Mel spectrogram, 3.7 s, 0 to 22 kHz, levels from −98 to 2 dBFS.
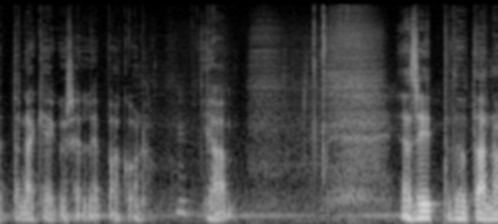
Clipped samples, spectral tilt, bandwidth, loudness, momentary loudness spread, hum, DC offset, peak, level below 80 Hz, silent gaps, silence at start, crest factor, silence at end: under 0.1%; -6 dB/octave; 20 kHz; -28 LUFS; 23 LU; none; under 0.1%; -4 dBFS; -54 dBFS; none; 0 s; 22 dB; 0 s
